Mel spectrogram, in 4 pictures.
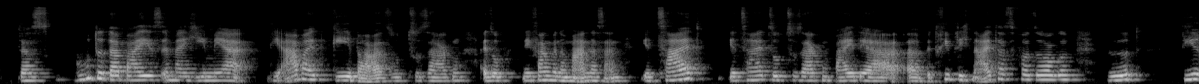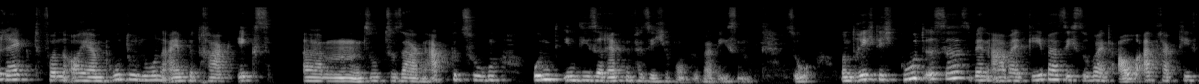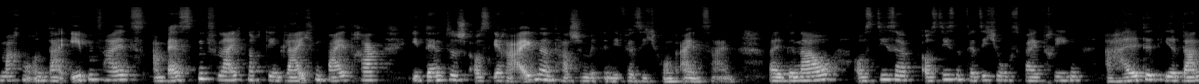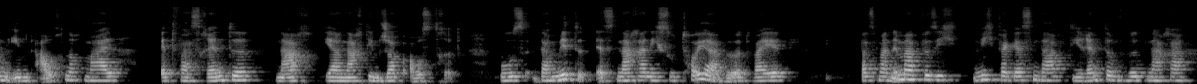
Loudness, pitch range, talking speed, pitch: -24 LUFS, 170-205 Hz, 150 wpm, 185 Hz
